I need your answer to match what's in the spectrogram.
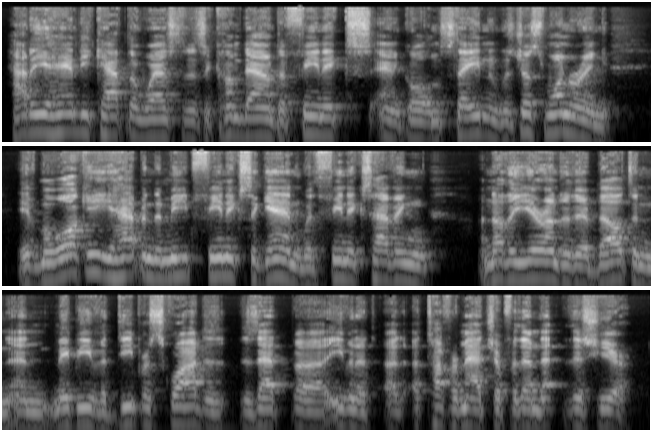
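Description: Bright co-host, halting questions. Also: male voice, medium pitch, steady tone. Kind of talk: casual radio interview.

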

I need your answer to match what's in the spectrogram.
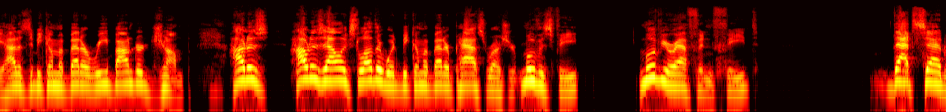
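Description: A man's voice: fairly high pitch, a bit bright, no room sound, studio quality. A middle-aged man giving blunt, opinionated sports commentary, stressing points by repeating words.

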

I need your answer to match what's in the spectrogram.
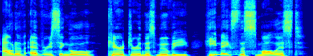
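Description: A man's voice: sits high, sing-song, a little mellow, dry recording, studio quality. A man co-hosting a podcast, teasing his partner in casual chat about a film. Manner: teasing, quick, chuckling. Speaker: podcast co-host.

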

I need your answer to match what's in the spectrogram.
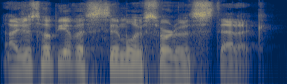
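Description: A man's voice: a little high, racing, a bit bright. A man in his thirties hosting a show, casually chatting and recapping clips. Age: 30s. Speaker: podcast host.

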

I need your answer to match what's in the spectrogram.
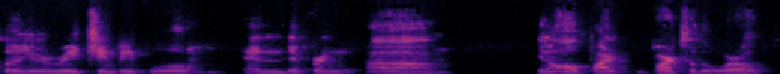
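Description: Bright-voiced joking man host. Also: mid-range voice, fairly even intonation, moderate pace, highs cut off. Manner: joking, laughs often. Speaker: podcast host reading listener questions. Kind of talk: casual chat.

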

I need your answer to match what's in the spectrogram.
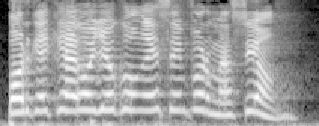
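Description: A woman's voice: very high voice, fairly quick, a bit bright. A young woman co-hosting a podcast, chatting expressively and laughing easily. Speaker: podcast co-host. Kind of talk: casual chat.

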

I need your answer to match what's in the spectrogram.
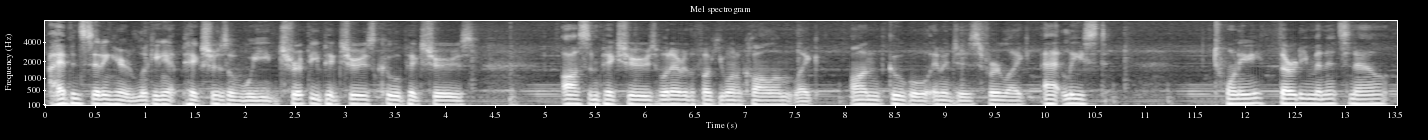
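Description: Low-voiced stoned man, slangy podcast rambler. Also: flat delivery, normal speed, faint music behind. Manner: laid-back stoner drawl with slangy, rambling delivery; heavy casual swearing. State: high on cannabis. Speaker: podcast host. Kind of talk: casual solo podcast chat.

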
